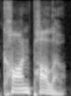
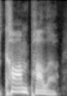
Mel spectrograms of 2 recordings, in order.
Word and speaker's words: con palo: The same thing happens with con palo. It becomes com palo.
